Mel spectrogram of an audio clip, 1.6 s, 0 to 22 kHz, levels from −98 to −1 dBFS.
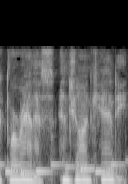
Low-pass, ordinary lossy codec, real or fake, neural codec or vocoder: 7.2 kHz; MP3, 48 kbps; real; none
